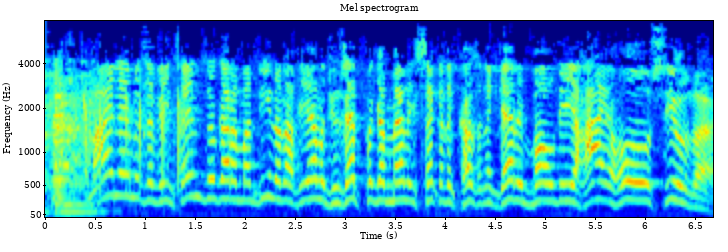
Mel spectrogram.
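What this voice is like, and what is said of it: Put-on comic dialect. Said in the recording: “I better get out of that dialect.”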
